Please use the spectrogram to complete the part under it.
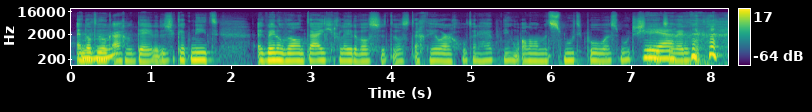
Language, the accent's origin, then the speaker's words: Dutch; Suriname; we zijn eigenlijk gewoon Surinaams. Ja. We zijn in Suriname geboren ook. En onze voorouders, dus van mijn moeders kant, komen ze uit Kashmir en Nepal. Mm-hmm. En Noord-India. En van mijn vaders kant komen ze uit Zuid-India. Dus een beetje Chennai, Madras, ongeveer die regio.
